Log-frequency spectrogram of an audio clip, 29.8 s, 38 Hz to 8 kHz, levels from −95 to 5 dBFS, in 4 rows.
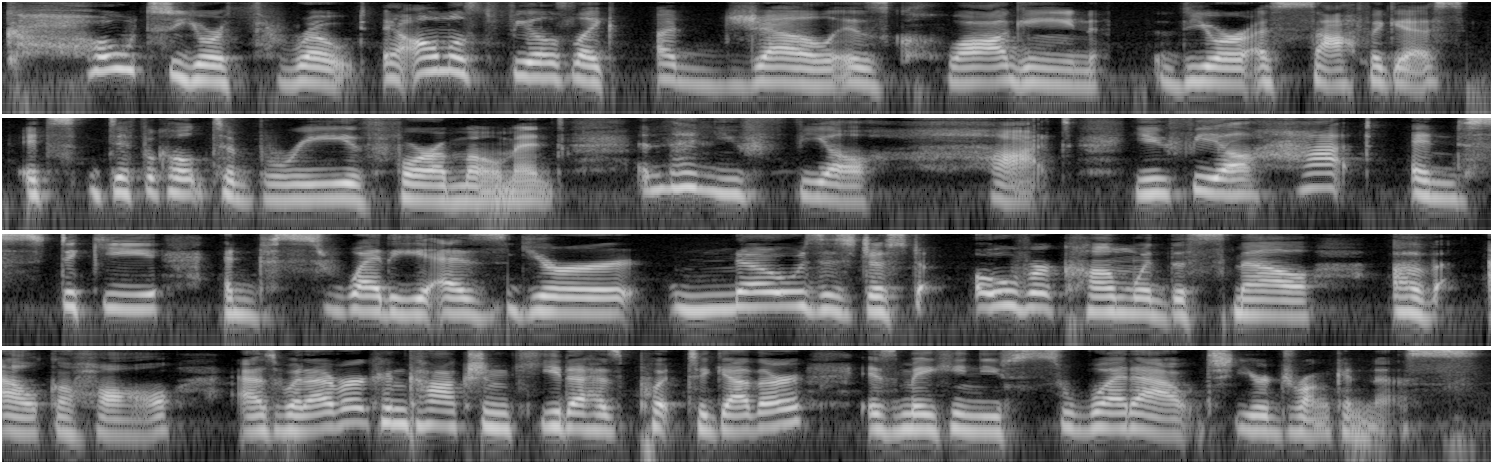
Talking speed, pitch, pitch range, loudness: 115 wpm, 195 Hz, 175-225 Hz, -20 LUFS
